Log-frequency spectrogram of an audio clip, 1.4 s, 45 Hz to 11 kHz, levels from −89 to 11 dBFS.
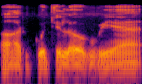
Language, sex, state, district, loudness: Hindi, male, Jharkhand, Jamtara, -16 LUFS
